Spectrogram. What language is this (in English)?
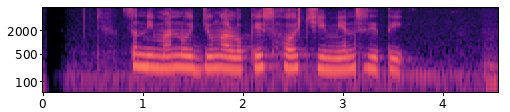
Sundanese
